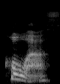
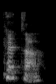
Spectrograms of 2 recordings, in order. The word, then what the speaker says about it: Kohath: If you look at the Masoretic spelling of Kohath, you wouldn't pronounce it as Kohath if you read it. There's no indication that it should be pronounced as Kohath.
